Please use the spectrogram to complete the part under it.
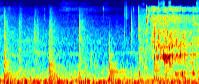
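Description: Fresh cool water pours into a container with a lid, first as scattered drips and splashes, then a fuller, steady trickling stream near the end, close and fairly quiet.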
